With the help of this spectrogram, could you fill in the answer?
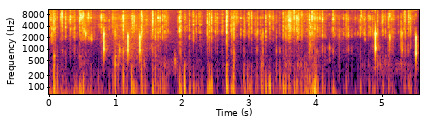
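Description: A clear plastic bottle with a white lid, full of blue water beads, is tapped and scratched with the fingernails. Dense, rapid low thuds and clicks mix with crinkly scratching and brief bright ticks.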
